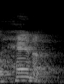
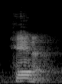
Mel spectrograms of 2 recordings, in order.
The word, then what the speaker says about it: Hannah: Like for example, Hannah, Hannah. Okay, the H at the end is not even pronounced in English, so it's also same in Korean.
